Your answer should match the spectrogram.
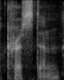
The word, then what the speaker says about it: Christon: And it's pronounced like a girl, Christon.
